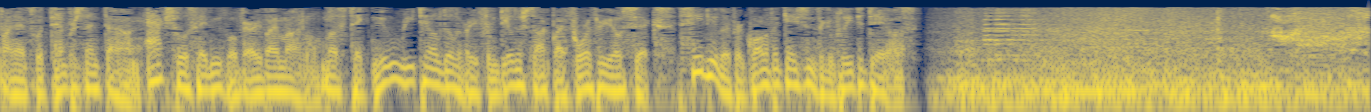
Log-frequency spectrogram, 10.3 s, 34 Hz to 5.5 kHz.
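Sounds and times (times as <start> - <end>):
road noise: 0.0 - 10.2
speech: 0.2 - 8.4
car roaring past: 7.0 - 10.2
car horn toot: 7.4 - 7.9.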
